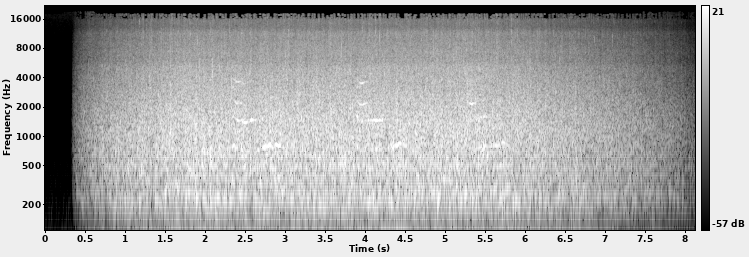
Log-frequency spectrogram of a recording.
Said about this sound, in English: The water forced its way down the river, taking Tao with it on an enormous wave.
